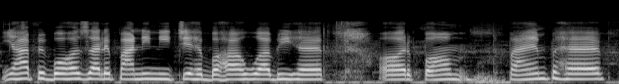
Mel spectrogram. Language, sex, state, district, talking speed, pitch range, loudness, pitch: Hindi, female, Jharkhand, Palamu, 145 wpm, 230-250 Hz, -14 LUFS, 240 Hz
